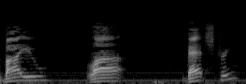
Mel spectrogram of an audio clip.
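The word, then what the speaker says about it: Bayou La Batre: clinic that she has built and rebuilt in Bayou La Batterie. Did I say that right? Well, tell me how to say it. Bayou La Batterie.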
